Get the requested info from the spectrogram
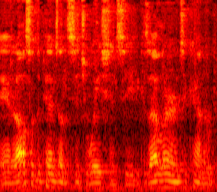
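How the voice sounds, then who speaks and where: The speech runs at a very fast pace with ordinary pitch variation, amid noticeable background noise and audible room echo. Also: man. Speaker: tour bus driver. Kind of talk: casual vlog monologue. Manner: halting, many fillers.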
